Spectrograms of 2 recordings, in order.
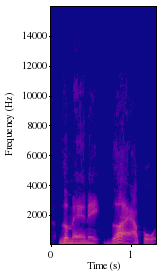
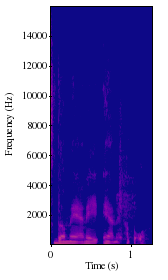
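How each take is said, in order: First: "the" before "apple" singled out as the wrong article; stress on THE. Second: Softer, falling line that sets "an" apart; stress on AN. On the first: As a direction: lean on the second "the" before "apple". Contrasts definite with indefinite article. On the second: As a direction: offer "an" before "apple" as the casual correction. Corrected take with indefinite article. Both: Shown as a demonstration.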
